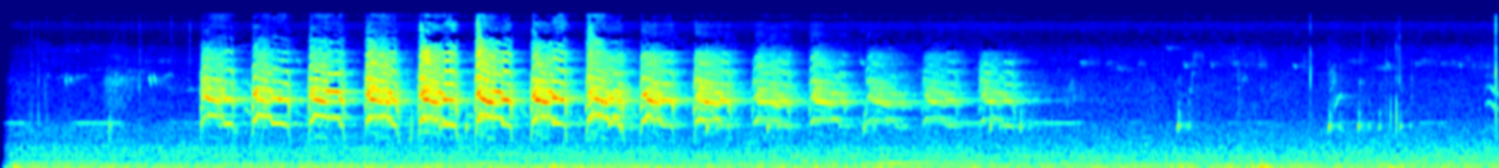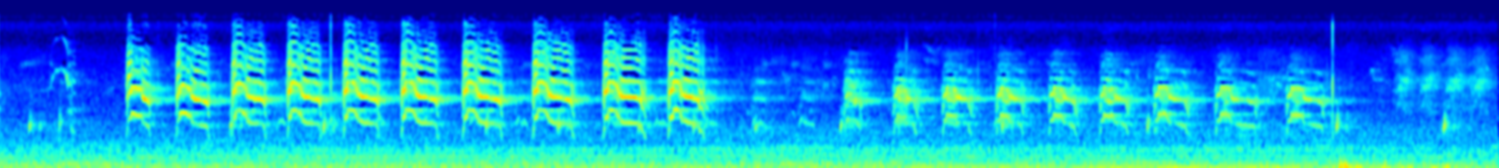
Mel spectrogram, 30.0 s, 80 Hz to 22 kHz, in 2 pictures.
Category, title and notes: Soundscapes > Nature
Red shoulder hawks, turkeys, breezes 08/13/2022
Red shoulder hawks, turkeys, breezes
farmland, breeze, turkey, field-recording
